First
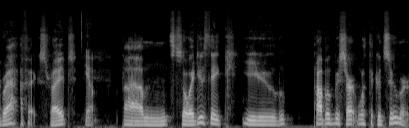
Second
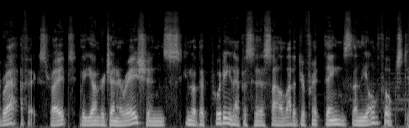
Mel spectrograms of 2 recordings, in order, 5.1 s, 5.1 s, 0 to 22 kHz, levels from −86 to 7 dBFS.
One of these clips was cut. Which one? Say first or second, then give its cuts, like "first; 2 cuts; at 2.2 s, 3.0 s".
second; 1 cut; at 1.0 s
